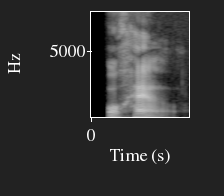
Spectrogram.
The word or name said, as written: ohel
